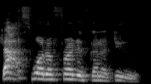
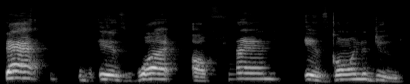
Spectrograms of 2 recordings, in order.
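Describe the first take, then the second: First: Said in the usual way. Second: "That" hit hard and on its own, then "is what a friend is going to do" drawn out in full; laying down the rule word by word; spelled-out emphasis. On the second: Shown as a demonstration. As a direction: uncontract every word and lean on "That".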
